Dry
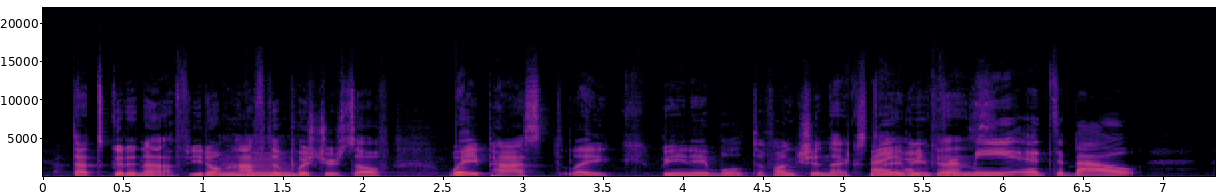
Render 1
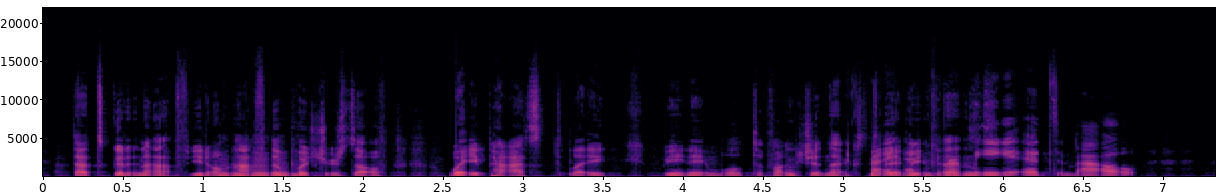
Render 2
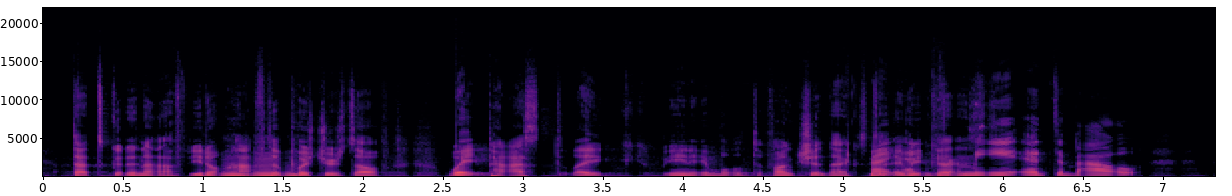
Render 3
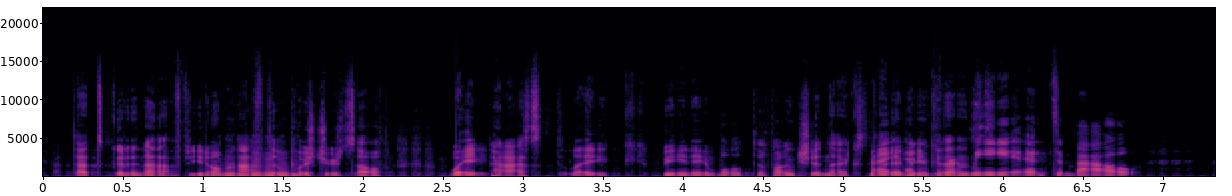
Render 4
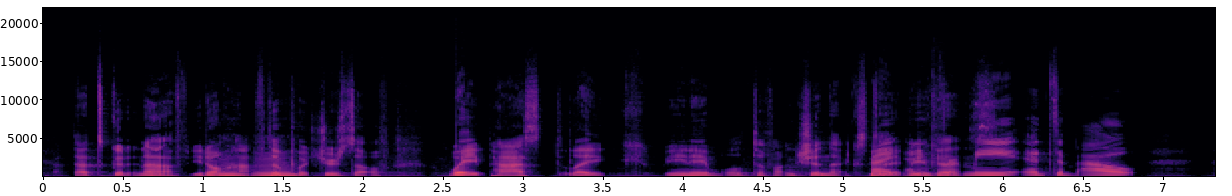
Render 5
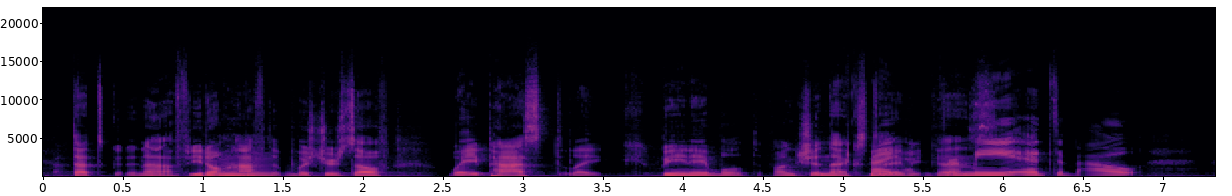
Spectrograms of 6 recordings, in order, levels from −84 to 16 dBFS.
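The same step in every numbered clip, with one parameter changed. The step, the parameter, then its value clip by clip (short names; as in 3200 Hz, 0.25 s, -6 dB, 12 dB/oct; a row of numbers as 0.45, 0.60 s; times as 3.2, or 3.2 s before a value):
beating tremolo, nulls at: 8.1, 5, 12, 2.7, 1 Hz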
